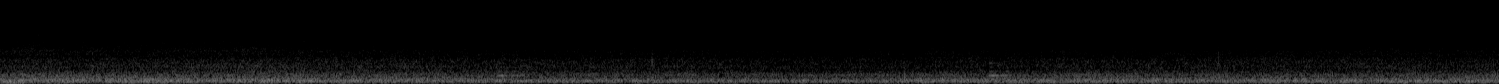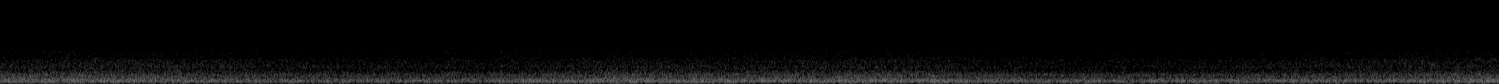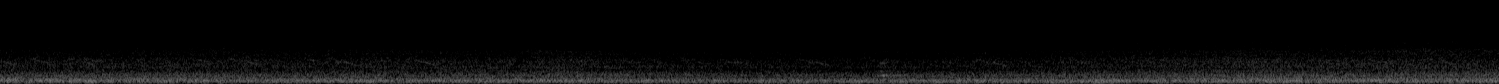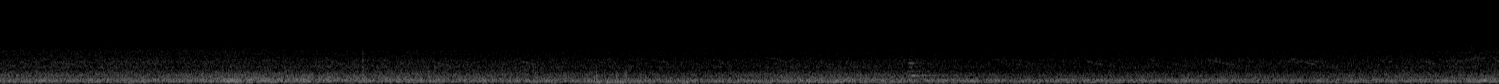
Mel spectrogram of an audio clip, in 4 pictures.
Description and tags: OSMO BEACH ORTF
Short recordings made in an emblematic stretch of Galician coastline located in the province of A Coruña (Spain):The Coast of Dead
beach, ocean, sea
